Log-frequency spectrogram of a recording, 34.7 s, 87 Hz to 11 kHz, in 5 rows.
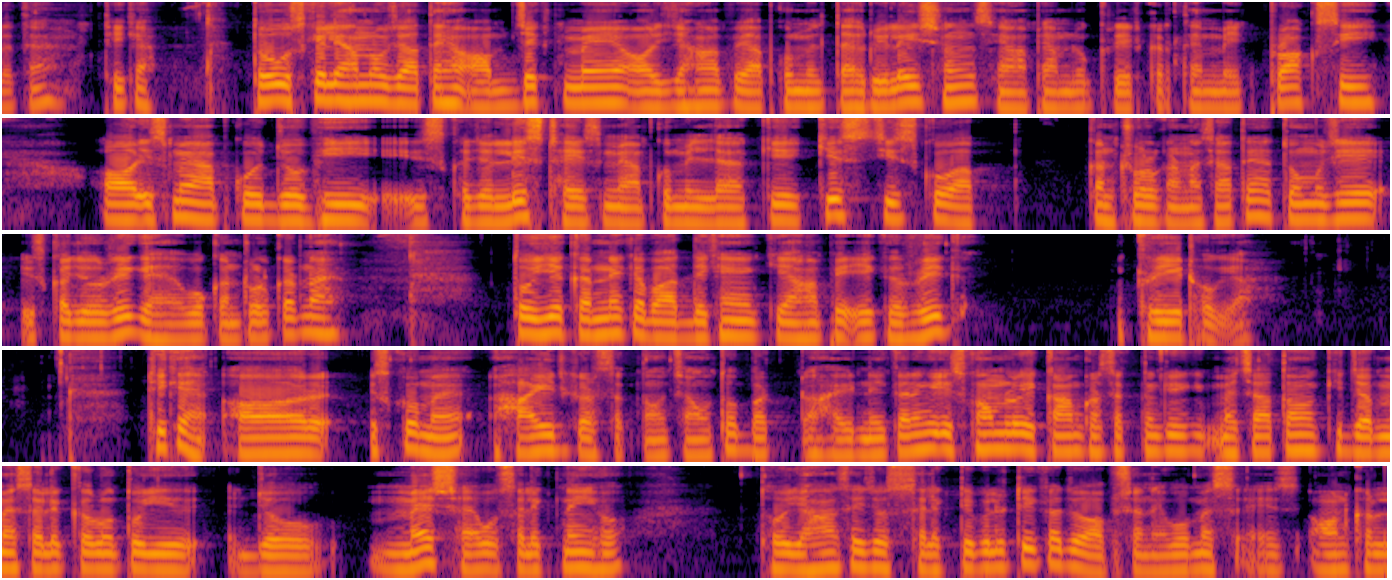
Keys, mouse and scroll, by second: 0.0-5.0 drag, 18.5 click, 22.8 click, 24.0 click, 27.0 click, 31.4-34.5 drag.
